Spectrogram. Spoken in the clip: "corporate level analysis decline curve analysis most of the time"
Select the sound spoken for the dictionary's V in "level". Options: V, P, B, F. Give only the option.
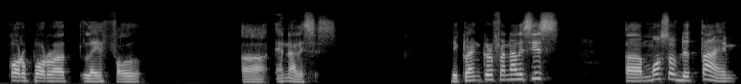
F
